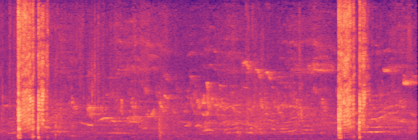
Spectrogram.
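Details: Two short bouts of harsh, explosive coughs from a sick goat, a few seconds apart, with birdsong and outdoor noise behind.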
